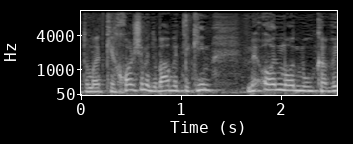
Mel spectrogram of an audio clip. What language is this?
Hebrew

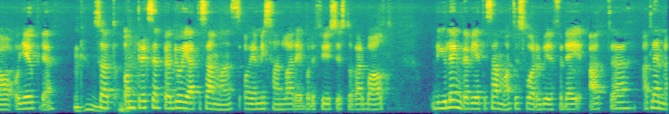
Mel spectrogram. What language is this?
Swedish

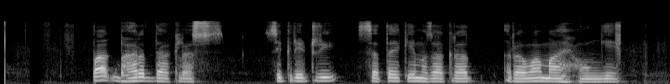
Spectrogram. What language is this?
Urdu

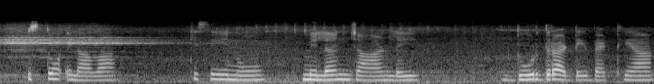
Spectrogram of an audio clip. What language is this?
Punjabi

